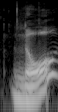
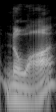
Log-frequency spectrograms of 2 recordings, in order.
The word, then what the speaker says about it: noir: but kind of like a dry noir-esque film nor Noir so I normally mispronounce that word but I think it really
